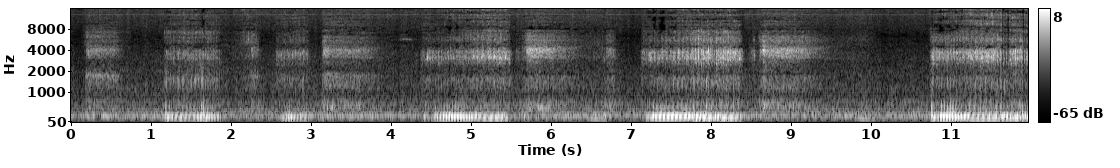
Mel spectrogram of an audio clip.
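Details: Tika, a female pit bull, asleep on a couch and dreaming, snores in rough rattling bursts, each breath a gritty low snore lasting about a second, repeated at irregular intervals with quieter breathing between.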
